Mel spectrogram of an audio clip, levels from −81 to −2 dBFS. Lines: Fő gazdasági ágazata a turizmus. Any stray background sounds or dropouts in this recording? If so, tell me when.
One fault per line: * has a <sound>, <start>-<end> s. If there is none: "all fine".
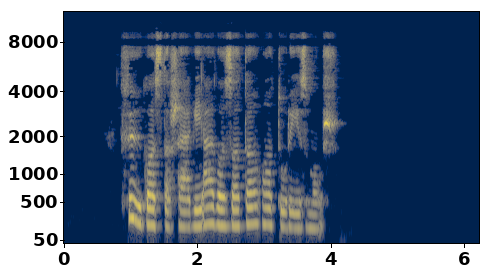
all fine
